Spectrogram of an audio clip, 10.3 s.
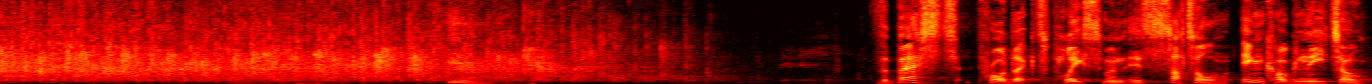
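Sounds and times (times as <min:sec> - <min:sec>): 
crowd applause: 0:00.0 - 0:05.8
speech: 0:03.4 - 0:03.8, 0:06.6 - 0:10.2.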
